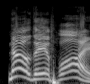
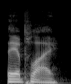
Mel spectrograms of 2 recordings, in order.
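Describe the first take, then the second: First: "No" hit higher and louder, then "they apply"; firm emphatic correction; insistent correction. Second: Said in the usual way. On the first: Shown as a demonstration. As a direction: push "No, they apply" back hard.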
